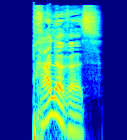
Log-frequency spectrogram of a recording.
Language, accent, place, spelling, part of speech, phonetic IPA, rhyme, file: German, Germany, Berlin, pralleres, adjective, [ˈpʁaləʁəs], -aləʁəs, De-pralleres.ogg
- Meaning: strong/mixed nominative/accusative neuter singular comparative degree of prall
